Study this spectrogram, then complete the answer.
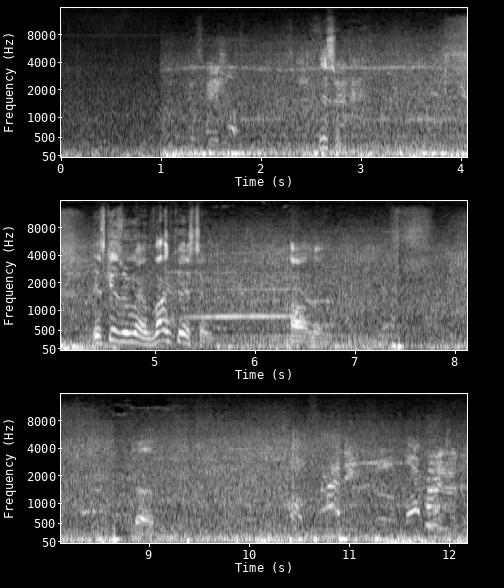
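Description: City traffic rumbles nearby.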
